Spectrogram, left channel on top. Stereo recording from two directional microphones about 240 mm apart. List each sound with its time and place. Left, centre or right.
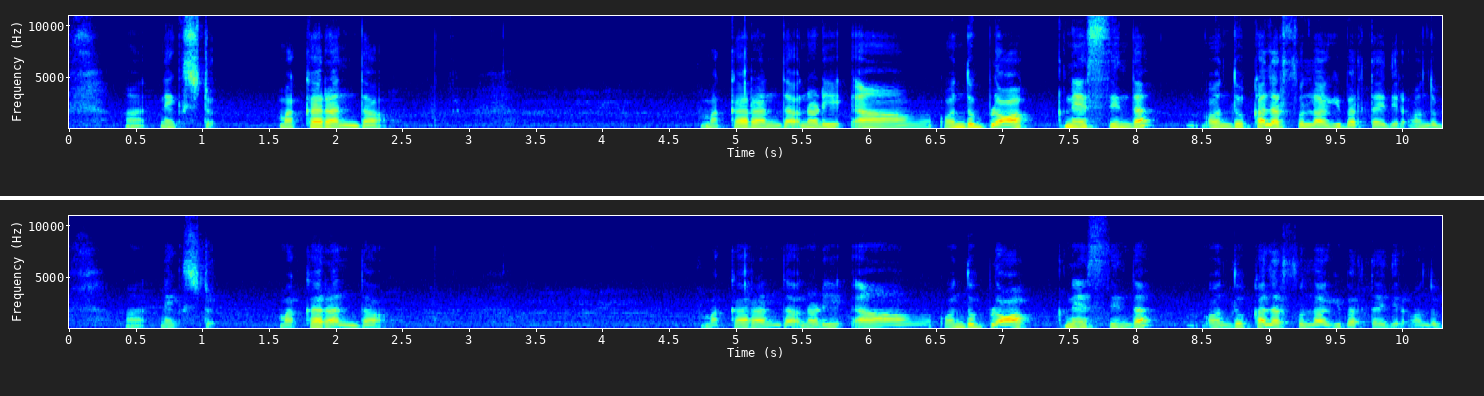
0.1 s speech: left
4.8 s speech: left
